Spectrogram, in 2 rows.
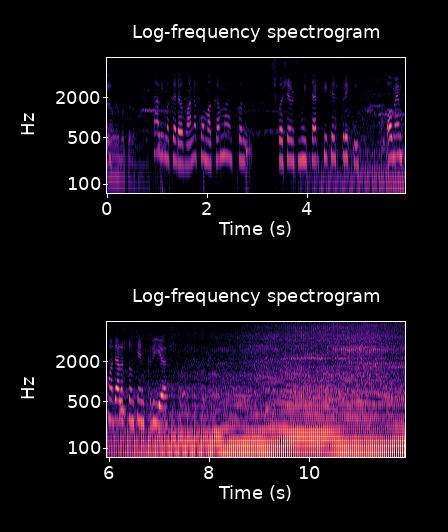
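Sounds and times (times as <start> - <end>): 
speech: 0.0 - 7.6
generator running: 3.9 - 11.9.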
